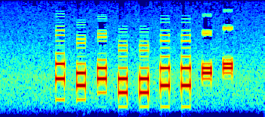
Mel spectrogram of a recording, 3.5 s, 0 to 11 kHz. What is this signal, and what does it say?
Multi-frequency trunk signalling (R1, as on North American trunks), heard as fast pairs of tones, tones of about 120 ms. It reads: KP 5922880 ST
